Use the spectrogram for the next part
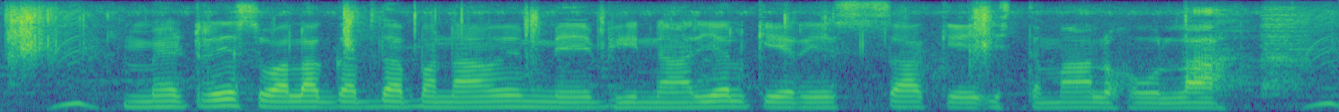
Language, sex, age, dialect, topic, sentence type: Bhojpuri, male, 18-24, Southern / Standard, agriculture, statement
